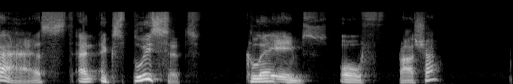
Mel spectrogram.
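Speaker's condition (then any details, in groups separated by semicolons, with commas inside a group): No condition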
